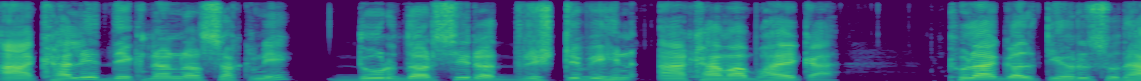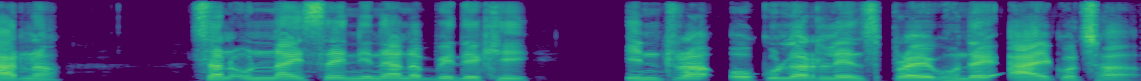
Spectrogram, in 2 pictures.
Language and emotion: Nepali, neutral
